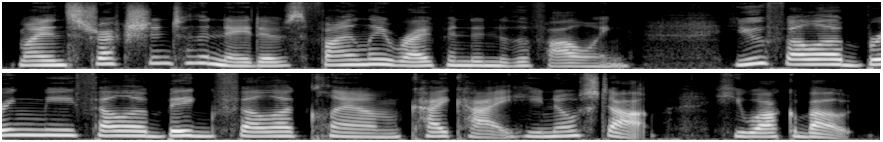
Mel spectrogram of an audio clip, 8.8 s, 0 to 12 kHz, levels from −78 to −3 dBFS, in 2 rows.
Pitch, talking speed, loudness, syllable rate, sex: 220 Hz, 170 wpm, -17 LUFS, 5.3 syllables/s, female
